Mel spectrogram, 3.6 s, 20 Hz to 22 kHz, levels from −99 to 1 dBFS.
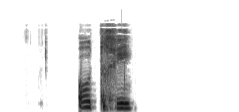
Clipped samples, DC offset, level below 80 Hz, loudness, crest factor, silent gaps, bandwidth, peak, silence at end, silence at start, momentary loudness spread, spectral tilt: under 0.1%; under 0.1%; -58 dBFS; -13 LUFS; 18 dB; none; 9.6 kHz; 0 dBFS; 1.65 s; 1.15 s; 12 LU; -4 dB/octave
